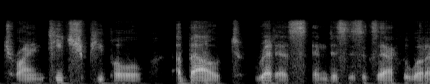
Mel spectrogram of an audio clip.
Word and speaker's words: Redis: It's an acronym for Remote Dictionary Server, and you pronounce it Redis.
